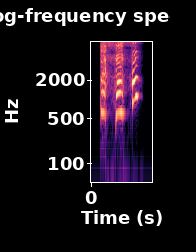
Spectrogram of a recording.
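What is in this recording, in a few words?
story, Japanese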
